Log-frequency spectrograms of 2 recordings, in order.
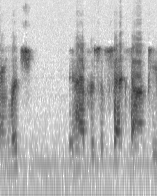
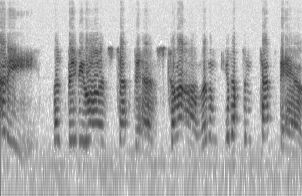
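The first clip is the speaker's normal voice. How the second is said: very high-pitched, annoying heckler voice; 11 semitones higher than usual. Retelling a woman heckling from the audience: imitating an annoying voice. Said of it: "had this sort of annoying voice saying".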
